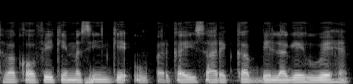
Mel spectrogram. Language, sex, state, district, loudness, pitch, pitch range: Hindi, male, Jharkhand, Ranchi, -17 LUFS, 105 Hz, 105-110 Hz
